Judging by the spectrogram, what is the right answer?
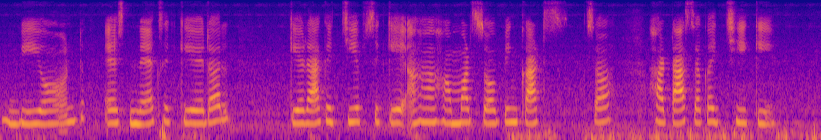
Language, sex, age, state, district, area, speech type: Maithili, female, 18-30, Bihar, Sitamarhi, urban, read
